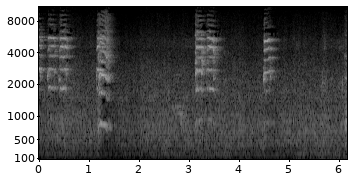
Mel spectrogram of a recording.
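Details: Parakeet giving a long cackling call: harsh, buzzy squawks with rich harmonics come in bursts, a pair at the start, then single and doubled squawks about every one to two seconds against a quiet hiss.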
